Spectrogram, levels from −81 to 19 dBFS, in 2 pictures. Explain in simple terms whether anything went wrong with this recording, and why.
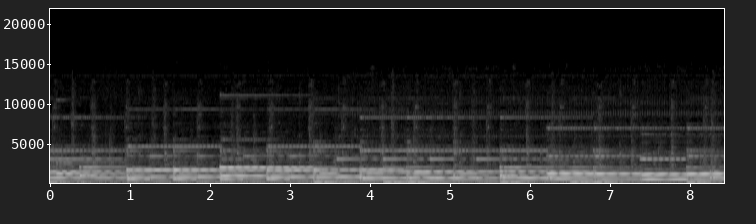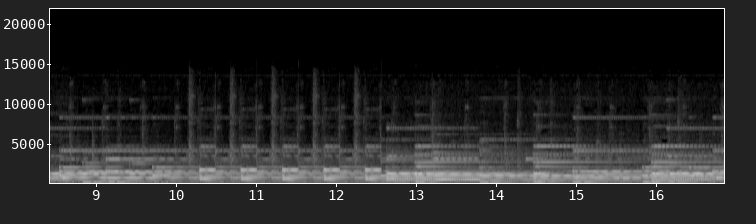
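Between 10.5 and 12.57 s the audio gets stuck in a broken-record loop: one piece about 0.52 s long plays four times in a row, each repeat identical and butted straight against the last. The likely cause is a stall somewhere in playback or streaming, so the system kept resending the last fragment it had instead of moving on. Whatever should have been heard during those two seconds is missing.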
